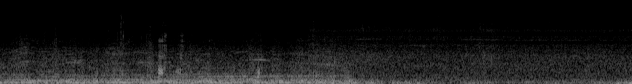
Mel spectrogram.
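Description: Outdoor wind rumble on the microphone over a low steady hum, which drops away about three and a half seconds in, leaving fainter wind noise.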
